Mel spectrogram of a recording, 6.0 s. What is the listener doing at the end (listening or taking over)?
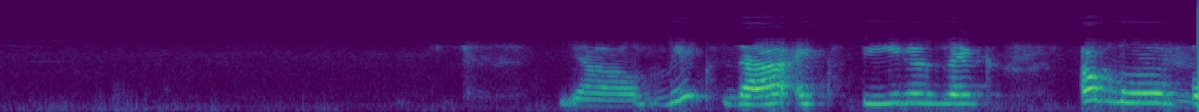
taking over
